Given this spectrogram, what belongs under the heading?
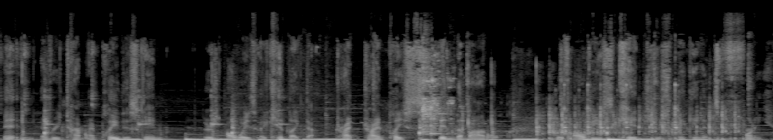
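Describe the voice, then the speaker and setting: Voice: low-pitched, moderate pace, loud music behind the voice. A young adult giving a casual, exasperated rant full of rhetorical questions, slightly muffled as if speaking from inside a rubber mask. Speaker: video creator.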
